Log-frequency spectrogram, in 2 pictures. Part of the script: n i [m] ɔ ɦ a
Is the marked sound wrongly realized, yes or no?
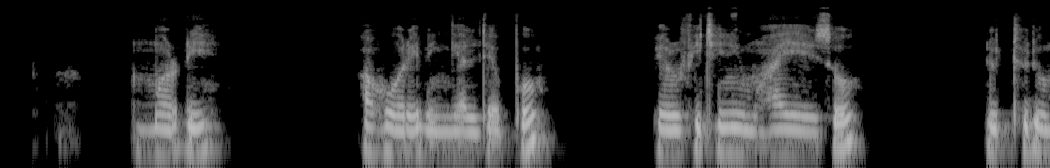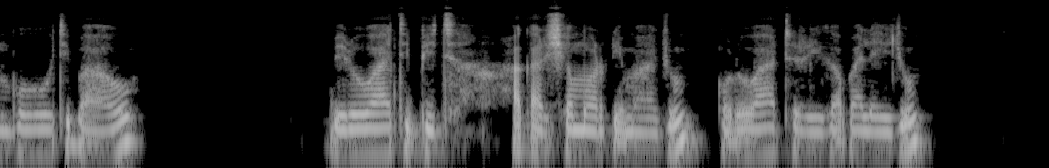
no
